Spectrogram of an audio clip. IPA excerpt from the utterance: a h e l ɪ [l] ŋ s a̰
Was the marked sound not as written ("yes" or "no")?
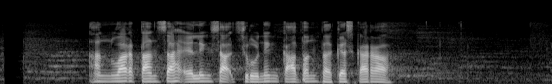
yes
